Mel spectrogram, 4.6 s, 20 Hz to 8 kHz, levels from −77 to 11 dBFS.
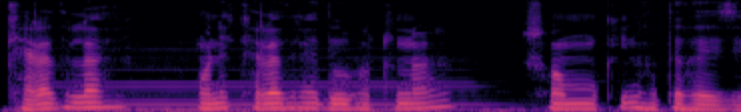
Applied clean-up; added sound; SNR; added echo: none; Bowed string instrument; 17 dB; none.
